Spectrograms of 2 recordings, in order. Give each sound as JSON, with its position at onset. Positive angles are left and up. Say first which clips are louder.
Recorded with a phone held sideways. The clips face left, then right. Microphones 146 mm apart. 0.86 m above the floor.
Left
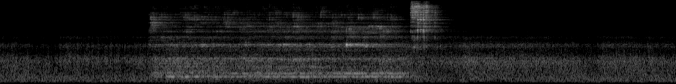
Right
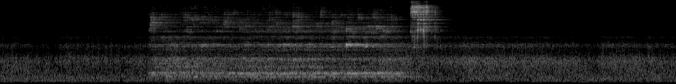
{"t": 1.5, "sound": "a running tap", "louder": "left 1 dB", "side_deg": -40, "distance_m": 9.0}
{"t": 4.1, "sound": "a rattle", "louder": "even", "side_deg": 50, "distance_m": 1.0}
